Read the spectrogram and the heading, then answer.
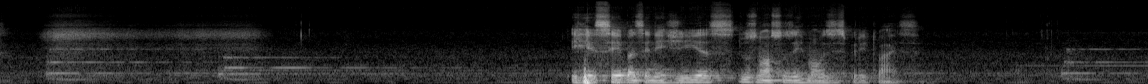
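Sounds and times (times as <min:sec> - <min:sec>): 
soft sustained music tones: 0:00.0 - 0:11.4
deep inhalation through the nose: 0:00.4 - 0:02.9
speech: 0:05.8 - 0:09.2.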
